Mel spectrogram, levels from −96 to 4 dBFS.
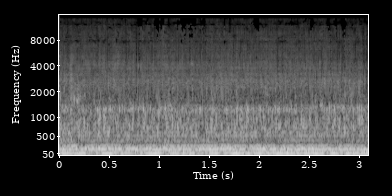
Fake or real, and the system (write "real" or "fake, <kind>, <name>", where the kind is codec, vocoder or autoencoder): fake, vocoder, BigVGAN v2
